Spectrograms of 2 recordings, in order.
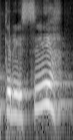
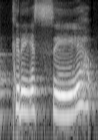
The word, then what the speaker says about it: crescer: seis o quê fonemas no caso de crescer dígrafo o o s e c estão formando o dígrafo né então apenas o som da letra c é emitido então na palavra crescer ocorre dígrafo Beleza então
